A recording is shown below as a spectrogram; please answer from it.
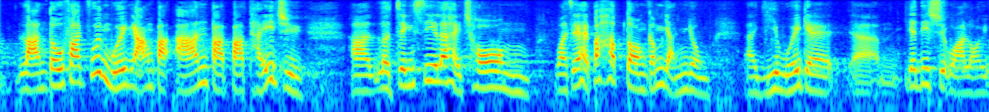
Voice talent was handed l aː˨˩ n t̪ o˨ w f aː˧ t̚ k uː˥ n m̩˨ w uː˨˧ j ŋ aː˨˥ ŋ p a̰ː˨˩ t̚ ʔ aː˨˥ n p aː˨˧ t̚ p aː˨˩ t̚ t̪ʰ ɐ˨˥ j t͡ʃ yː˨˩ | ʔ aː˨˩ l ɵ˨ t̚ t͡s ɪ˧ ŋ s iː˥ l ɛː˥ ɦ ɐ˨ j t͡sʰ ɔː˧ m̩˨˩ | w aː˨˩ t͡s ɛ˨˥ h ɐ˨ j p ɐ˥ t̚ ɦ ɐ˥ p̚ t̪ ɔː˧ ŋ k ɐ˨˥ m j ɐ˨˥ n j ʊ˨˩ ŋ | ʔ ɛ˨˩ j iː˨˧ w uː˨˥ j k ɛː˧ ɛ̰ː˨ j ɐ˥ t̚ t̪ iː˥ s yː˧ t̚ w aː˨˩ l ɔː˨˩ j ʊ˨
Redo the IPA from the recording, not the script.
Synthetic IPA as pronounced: l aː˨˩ n t̪ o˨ w f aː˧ t̚ k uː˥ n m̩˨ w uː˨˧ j ŋ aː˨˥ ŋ p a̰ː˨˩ t̚ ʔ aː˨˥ n p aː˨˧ t̚ p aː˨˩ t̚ t̪ʰ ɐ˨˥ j t͡ʃ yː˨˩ | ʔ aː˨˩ l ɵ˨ t̚ t͡s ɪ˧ ŋ s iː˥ l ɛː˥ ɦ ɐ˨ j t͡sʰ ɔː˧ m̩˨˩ | w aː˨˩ t͡s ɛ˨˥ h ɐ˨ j p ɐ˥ t̚ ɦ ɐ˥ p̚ t̪ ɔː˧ ŋ k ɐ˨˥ m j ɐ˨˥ n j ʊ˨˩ ŋ | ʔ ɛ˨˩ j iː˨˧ w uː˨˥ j k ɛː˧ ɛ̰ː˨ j ɐ˥ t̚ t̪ iː˥ s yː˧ t̚ w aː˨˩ l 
